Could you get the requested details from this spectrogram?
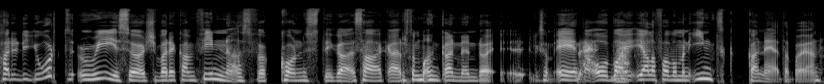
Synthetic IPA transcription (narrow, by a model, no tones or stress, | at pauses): had̪ːədʉjuɾt̪ɾisøːʂvad̪ɛkɑnfɪnːa̰sfœɾkʰɔnst̪ɪɡasɑːkəɾsɔmːankɑnːɛnd̪ɔ̰lɪ̰ksɔmʔeːt̪aʔɔvaɪɑlːafalːʋamanʔɪnt̪kɑnḛːt̪abœ̰ja̰n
